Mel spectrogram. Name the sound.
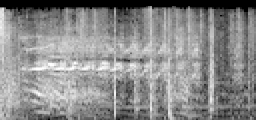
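horse neighing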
